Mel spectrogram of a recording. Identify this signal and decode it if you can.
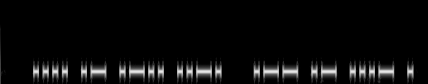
Morse code, heard as a keyed tone, about 25 wpm, 600 Hz. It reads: HALF WAVE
